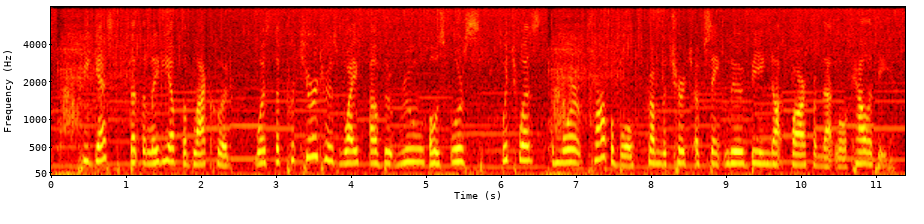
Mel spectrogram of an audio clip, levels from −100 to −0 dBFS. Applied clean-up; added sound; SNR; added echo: none; Bathtub (filling or washing) / Water + Wind instrument, woodwind instrument; 15 dB; none.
